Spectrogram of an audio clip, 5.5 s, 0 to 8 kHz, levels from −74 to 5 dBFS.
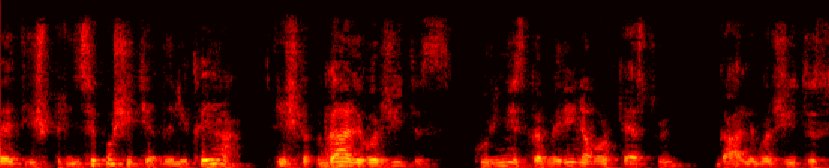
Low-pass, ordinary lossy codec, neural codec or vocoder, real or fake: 7.2 kHz; AAC, 32 kbps; none; real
